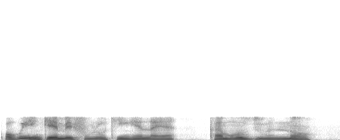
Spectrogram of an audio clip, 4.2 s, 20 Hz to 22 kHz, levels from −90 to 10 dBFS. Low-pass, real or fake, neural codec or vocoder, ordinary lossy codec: 3.6 kHz; fake; codec, 16 kHz in and 24 kHz out, 0.9 kbps, LongCat-Audio-Codec, fine tuned four codebook decoder; none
